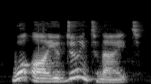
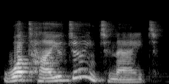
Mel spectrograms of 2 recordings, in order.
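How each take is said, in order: First: "What are" as "wha-ah", no T; dropped T. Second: "What are" linked with a crisp T, "wha-tah"; true T. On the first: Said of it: "eliminando o T". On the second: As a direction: sound the T of "What" fully into "are". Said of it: "pronunciando o T natural, o T original". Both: Shown as a demonstration.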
